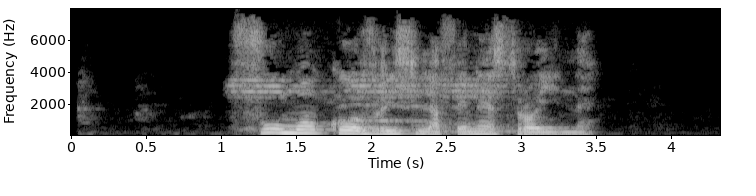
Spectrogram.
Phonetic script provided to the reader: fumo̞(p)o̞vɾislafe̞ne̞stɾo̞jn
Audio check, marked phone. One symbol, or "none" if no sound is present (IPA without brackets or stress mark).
k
